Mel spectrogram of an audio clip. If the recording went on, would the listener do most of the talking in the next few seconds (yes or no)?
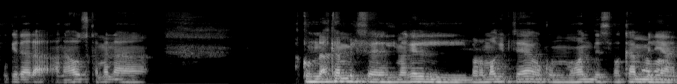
yes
